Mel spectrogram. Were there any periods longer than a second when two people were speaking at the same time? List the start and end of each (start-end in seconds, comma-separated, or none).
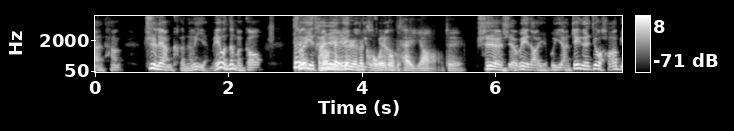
3.0-4.6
